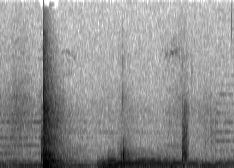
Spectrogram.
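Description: A small glass prep bowl knocking down onto a wooden cutting board: one sharp knock about half a second in, then a couple of lighter taps, over steady background music.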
